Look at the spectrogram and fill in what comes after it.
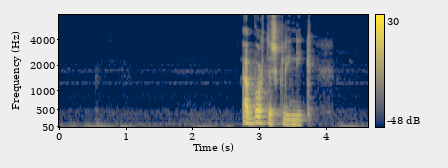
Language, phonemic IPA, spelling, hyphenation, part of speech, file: Dutch, /aːˈbɔr.tʏs.kliˌnik/, abortuskliniek, abor‧tus‧kli‧niek, noun, Nl-abortuskliniek.ogg
- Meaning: abortion clinic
